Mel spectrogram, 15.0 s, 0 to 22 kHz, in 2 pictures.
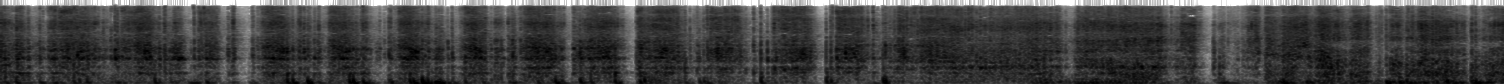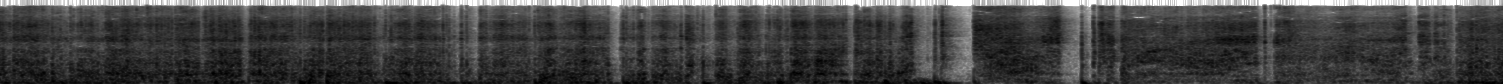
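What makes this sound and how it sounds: A beige 100-grit sandpaper sheet, alternately rolled into a tube and held flat, is scratched by long pointed acrylic nails. The result is a dense, continuous gritty scraping with a bright, hissy edge and a low rumble underneath, broken by a few brief pauses between strokes.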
